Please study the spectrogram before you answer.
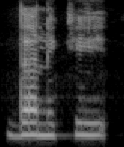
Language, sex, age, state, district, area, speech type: Telugu, female, 18-30, Telangana, Hyderabad, rural, spontaneous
